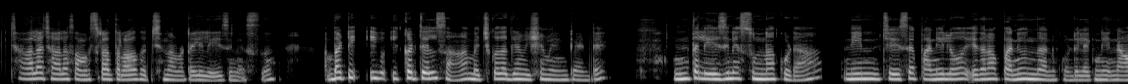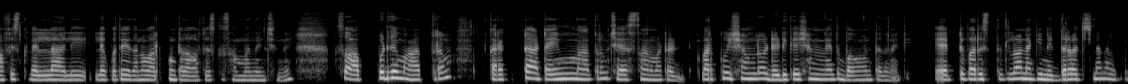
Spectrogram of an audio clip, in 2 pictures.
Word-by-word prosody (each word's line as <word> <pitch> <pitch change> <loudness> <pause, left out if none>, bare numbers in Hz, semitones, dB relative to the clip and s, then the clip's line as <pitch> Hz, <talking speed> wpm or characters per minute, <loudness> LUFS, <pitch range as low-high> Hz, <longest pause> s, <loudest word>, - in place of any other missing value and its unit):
చాలా, 260 0 0
చాలా 245 -1 +1
సంవత్సరాల 230 +1 -1
తర్వాతొచ్చిందనమాట 220 -2 -3
ఈ - - -3
లేజినెస్సు. 195 +1 -9 0.7
బట్ 285 +2 +4 0.2
ఇగొ 285 -2 +3
ఇక్కడ 285 +3 +4
తెలుసా 275 -2 +2 0.2
మెచ్చుకోదగిన 245 +1 +2
విషయమేంటంటే, 220 -1 -3 0.8
ఇంత 260 +3 +6
లేజీనెసున్నా 250 0 +5
కూడా, 205 -4 -3 0.5
నేను 255 +1 +6 0.2
చేసే 240 +1 +1
పనిలో 240 +1 +3 0.2
ఏదన్నా 240 +2 +2
పని 230 0 +3
ఉందనుకోండి 215 -4 +1
లైక్, 200 +2 -5
నేను 210 -1 -3
నా 205 - -2
ఆఫీస్‌కి 240 +2 -6
వెళ్ళాలి, 210 0 -1 0.2
లేకపోతే 215 +1 -2
ఏదన్నా 215 0 -3
వర్కుంటది 205 0 -3
ఆఫీస్‌కి 205 +2 -11
సంబంధించింది. 200 +1 -7 0.5
సో, 290 - 0
అప్పటిది 290 +7 +3
మాత్రం 220 +6 -2 0.5
కరెక్ట్ 230 +5 0
ఆ - - +4
టైం 240 +2 +4 0.2
మాత్రం 275 +4 -3
చేస్తా 225 +1 -1
అనమాట. 215 -1 -4 0.4
వర్క్ 235 +4 -2
విషయంలో 260 0 +1
డెడికేషననేది 235 +1 0
బావుంటది 205 0 -6
నాకి. - - -18 0.3
ఎట్టి 220 +3 -3
పరిస్థితిలో 245 +1 0
నాకి 245 -1 +2
నిద్ర 230 +3 +1
వచ్చినా 260 +3 -4
నాకి 245 +2 -8
230 Hz, 135 wpm, -24 LUFS, 215-250 Hz, 0.8 s, ఇంత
